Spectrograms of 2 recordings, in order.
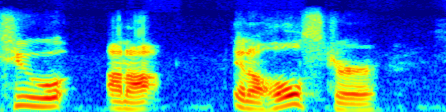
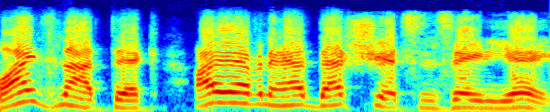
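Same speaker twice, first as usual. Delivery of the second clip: put-on Boston accent; 3 semitones higher, 4 dB louder than usual. Reading lines aloud to a co-speaker: boston accent. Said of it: "I'm reading this in a Boston".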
